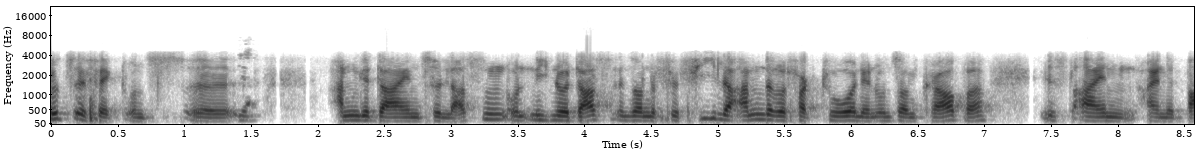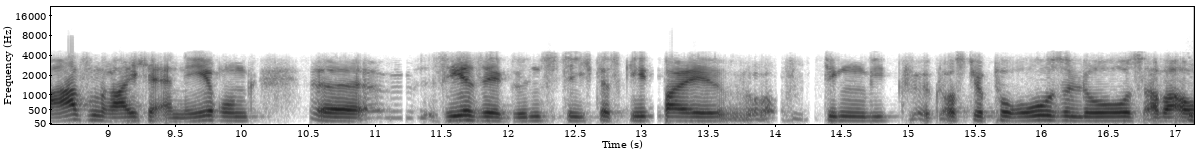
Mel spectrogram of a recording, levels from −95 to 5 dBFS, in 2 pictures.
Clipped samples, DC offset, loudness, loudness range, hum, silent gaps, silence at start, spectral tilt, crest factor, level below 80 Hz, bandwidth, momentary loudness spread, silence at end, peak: under 0.1%; under 0.1%; -18 LUFS; 3 LU; none; none; 0 s; -9.5 dB/octave; 18 dB; -66 dBFS; 4.6 kHz; 15 LU; 0 s; 0 dBFS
